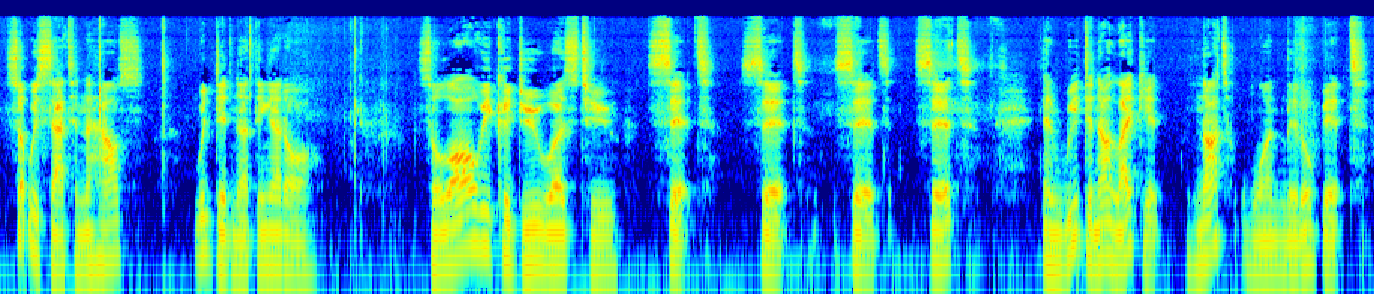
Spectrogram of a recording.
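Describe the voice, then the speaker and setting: A man narrating a children's storybook as a parent would, with expressive, deliberate, rhythmic phrasing. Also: fairly low pitch.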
